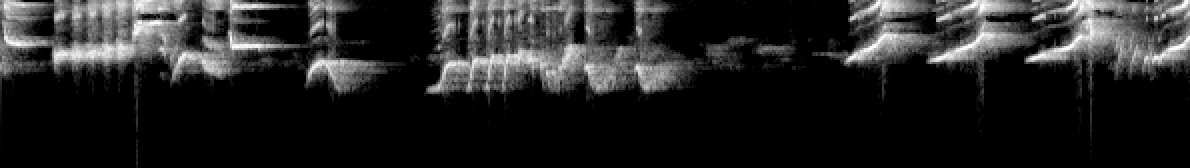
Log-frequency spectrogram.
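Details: White-rumped shama pouring out bright whistled phrases with rapid chips, a short quiet gap, then three upswept high notes repeated in a row.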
